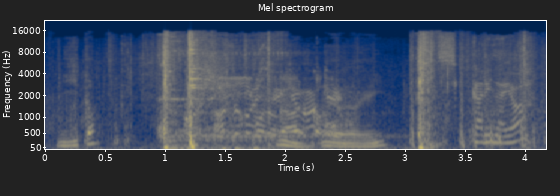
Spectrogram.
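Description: A bow twangs sharply as arrows are loosed.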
